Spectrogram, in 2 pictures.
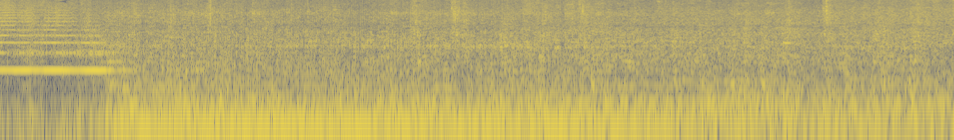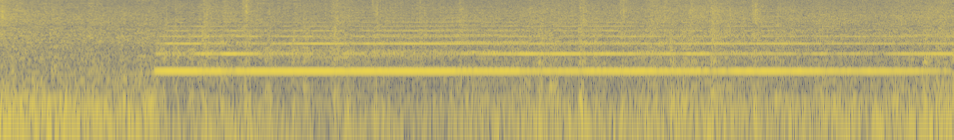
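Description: Coaches of a diesel-hauled passenger train rolling past on the rails with a steady low rumble. A train horn sounds one steady tone briefly at the start, then again from about five and a half seconds in, held to the end.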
